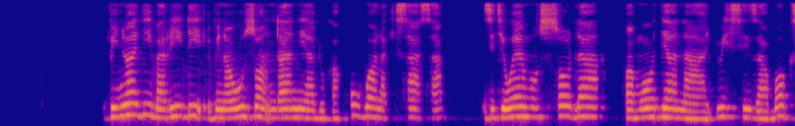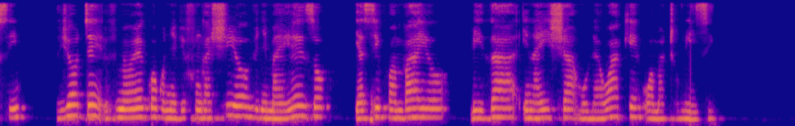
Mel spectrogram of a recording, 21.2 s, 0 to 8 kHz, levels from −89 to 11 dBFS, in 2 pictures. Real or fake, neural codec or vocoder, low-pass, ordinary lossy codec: fake; codec, 16 kHz in and 24 kHz out, 1 kbps, XY-Tokenizer; 7.2 kHz; AAC, 48 kbps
